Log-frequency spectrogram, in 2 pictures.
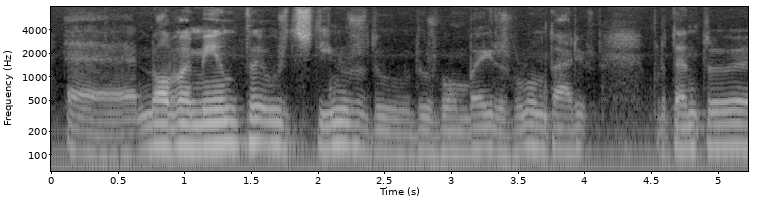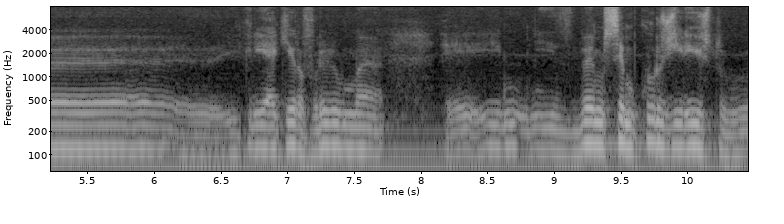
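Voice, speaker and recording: Over music in the background, a man talks at a fairly slow pace in a very deep, low voice that swings very widely in pitch. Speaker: interview guest. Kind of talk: interview answer. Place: studio. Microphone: studio mic.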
